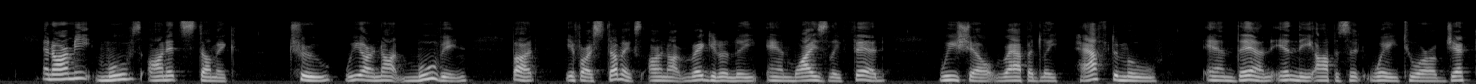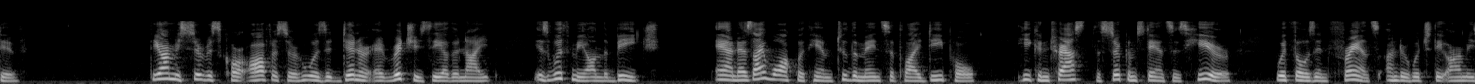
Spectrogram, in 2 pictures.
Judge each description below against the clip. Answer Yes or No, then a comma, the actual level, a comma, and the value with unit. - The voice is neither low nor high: Yes, medium, 180 Hz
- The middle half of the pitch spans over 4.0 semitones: No, average, 3.2 semitones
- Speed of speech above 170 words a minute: No, average, 165 wpm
